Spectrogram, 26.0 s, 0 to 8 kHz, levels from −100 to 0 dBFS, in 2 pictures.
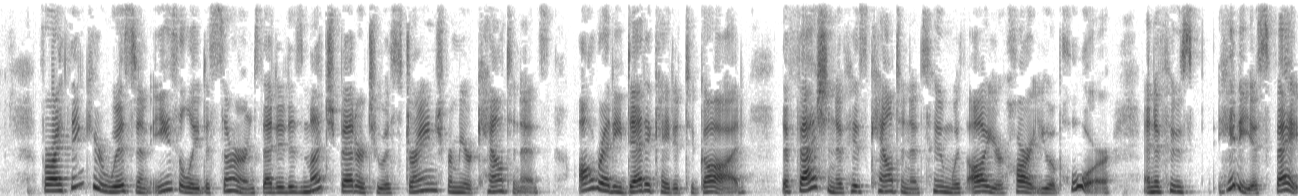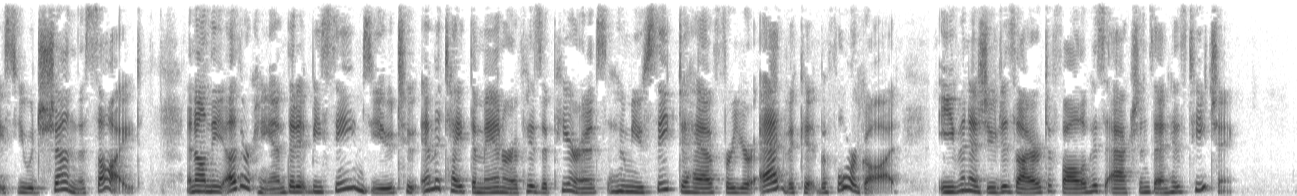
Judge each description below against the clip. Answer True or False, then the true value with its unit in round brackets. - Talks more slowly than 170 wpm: False (185 wpm)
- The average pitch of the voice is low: False (200 Hz)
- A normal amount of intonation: True (4.9 semitones)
